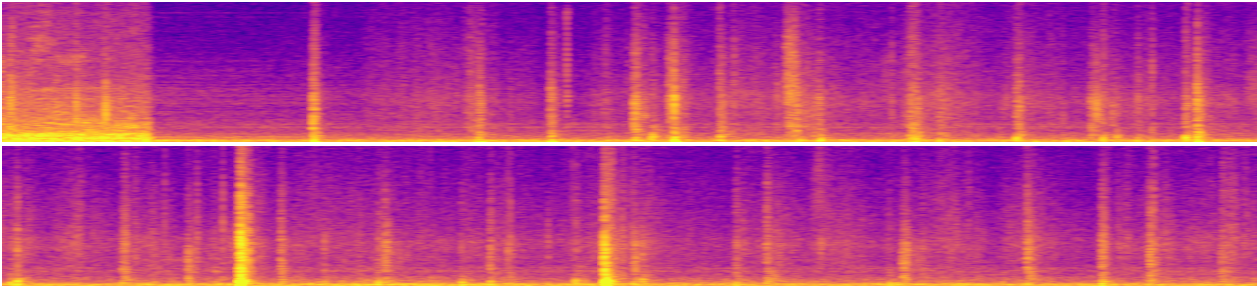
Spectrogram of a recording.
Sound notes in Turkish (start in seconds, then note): none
